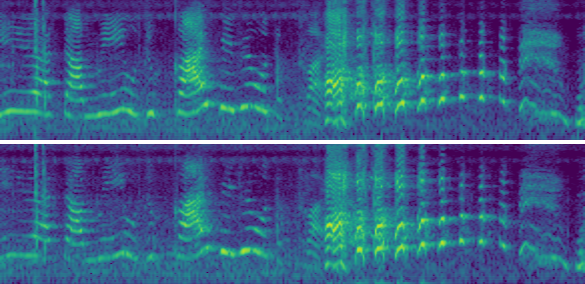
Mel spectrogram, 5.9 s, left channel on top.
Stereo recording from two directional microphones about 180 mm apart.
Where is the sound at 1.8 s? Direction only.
35° left (ahead or behind).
